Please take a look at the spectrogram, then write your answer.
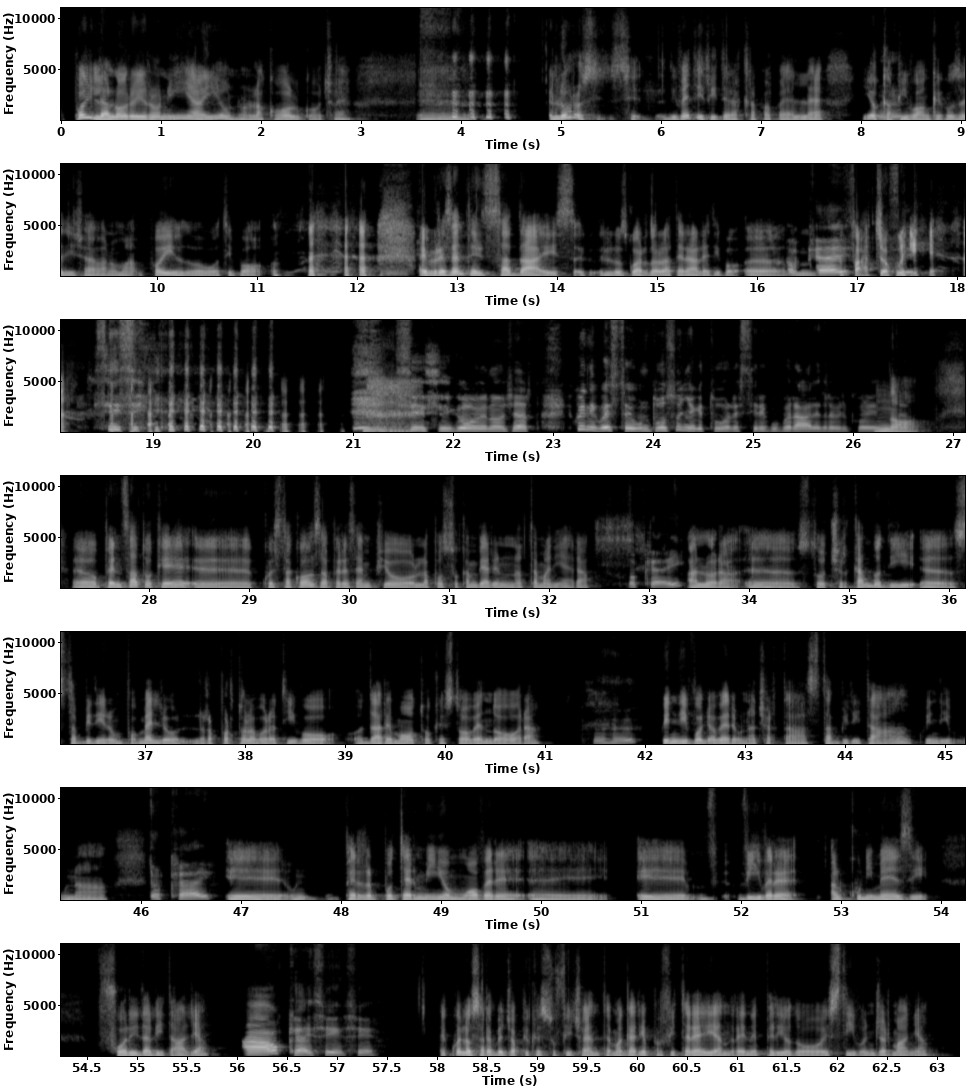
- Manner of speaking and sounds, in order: "Cioè" said as "ceh"; chuckle; tapping; other background noise; "crepapelle" said as "crapapelle"; laugh; in English: "sadd eyes"; "side" said as "sadd"; chuckle; laughing while speaking: "qui?"; laugh
- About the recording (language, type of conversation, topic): Italian, unstructured, Hai mai rinunciato a un sogno? Perché?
